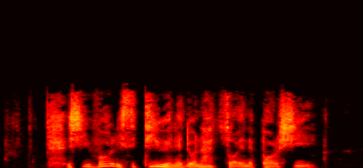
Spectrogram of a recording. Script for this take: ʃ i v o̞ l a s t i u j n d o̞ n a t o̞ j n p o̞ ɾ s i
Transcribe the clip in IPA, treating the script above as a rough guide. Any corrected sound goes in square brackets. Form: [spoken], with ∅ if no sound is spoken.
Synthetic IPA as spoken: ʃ i v o̞ l [i] s t i u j n d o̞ n a [t͡s] o̞ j n p o̞ ɾ [ʃ] i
